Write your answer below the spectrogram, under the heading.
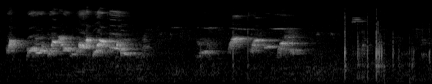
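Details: Red-whiskered bulbul in a singing contest: a rapid, rich warbling phrase, a brief pause, then a second chirpy phrase followed by light clicking sounds.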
